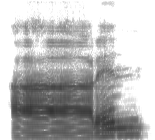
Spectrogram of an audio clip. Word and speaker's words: 아랫니: 플러스 니 되어 있는데 여기에 어 보면은 뒷말의 첫 소리가 니은미음 앞에서 뒷말의 첫 소리가 이렇게 니은미음 앞에니까 여기가 어렛 15 들어가는 거죠. 그래서 발음은 아렌니 이렇게 되겠죠.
